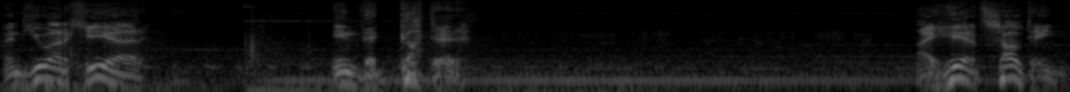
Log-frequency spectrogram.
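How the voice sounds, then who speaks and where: An actor playing a smug, scheming Athenian politician in a video game, oratorical, menacing and condescending. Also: male voice, medium pitch, very animated, slow, creaky, noisy background, full character voice. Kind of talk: dramatic video game cutscene acting. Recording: music behind the voice.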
